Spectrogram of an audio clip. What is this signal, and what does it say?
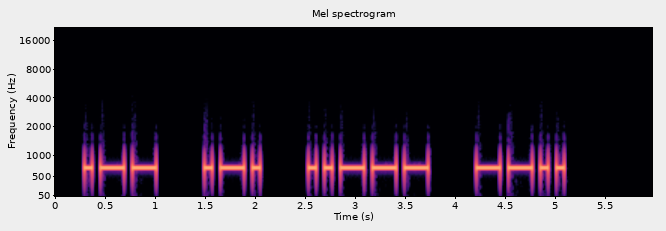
Morse code, heard as a keyed tone, about 15 wpm, spaced as for 11 wpm, 700 Hz. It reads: WR2Z
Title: USA Call Signs - 2x Character Spacing - 15wpm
